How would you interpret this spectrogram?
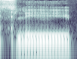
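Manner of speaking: low, drawn-out subliminal broadcast; droning hypnotic voice. Retold or imitated. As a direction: drone it out like a hidden command. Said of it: "this voice going".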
